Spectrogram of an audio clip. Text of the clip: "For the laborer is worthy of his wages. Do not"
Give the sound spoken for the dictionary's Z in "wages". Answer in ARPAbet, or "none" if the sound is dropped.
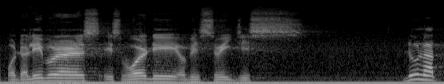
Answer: S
